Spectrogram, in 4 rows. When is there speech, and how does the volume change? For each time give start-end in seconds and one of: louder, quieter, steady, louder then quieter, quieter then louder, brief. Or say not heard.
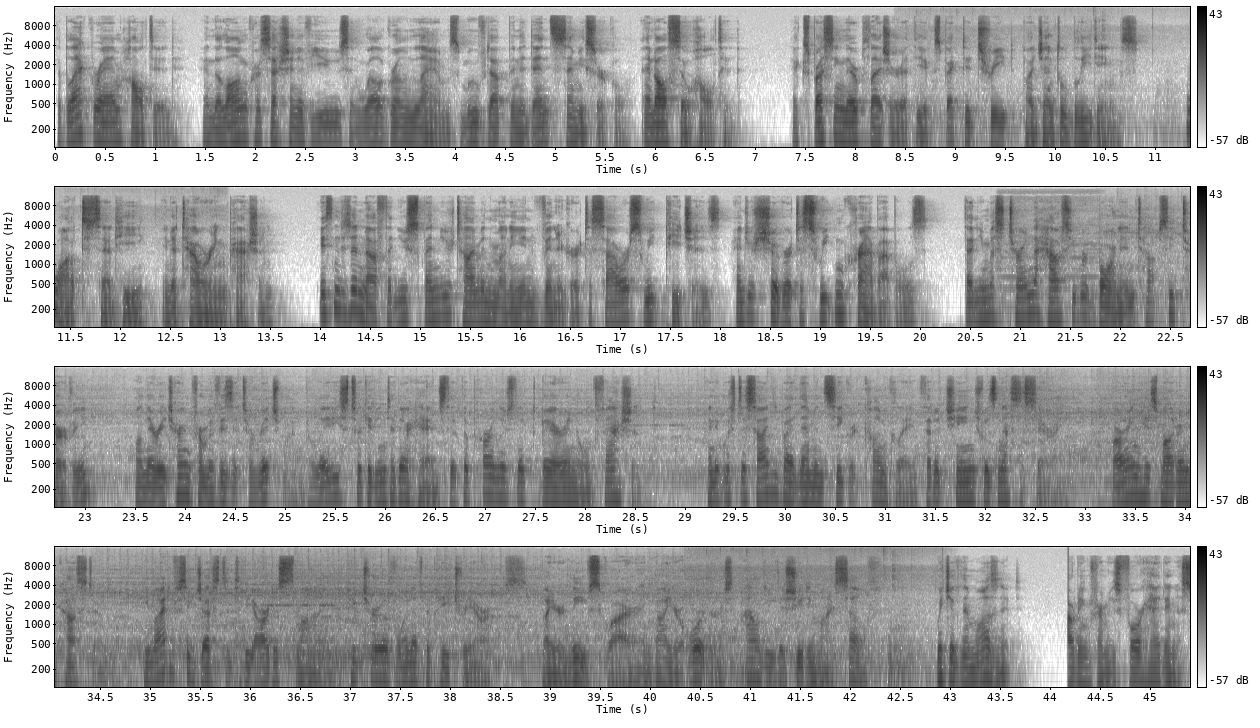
0.0-45.3 steady.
